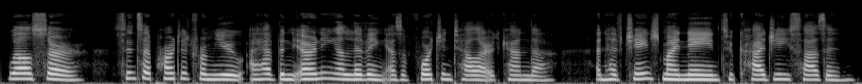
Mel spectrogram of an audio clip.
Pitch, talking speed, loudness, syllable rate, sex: 230 Hz, 190 wpm, -17 LUFS, 4.9 syllables/s, female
